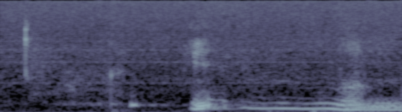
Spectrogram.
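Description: A near-silent pause, then about a second in, a man's drawn-out hesitation sound held at one steady pitch, running on into his speech.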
